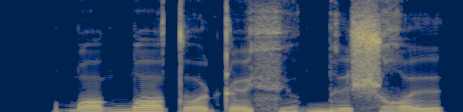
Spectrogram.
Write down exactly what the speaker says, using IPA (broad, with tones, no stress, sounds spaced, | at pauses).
ɓ ɔ˨˥ ɡ͡b ɔ˥˩ t o˨ ʈ ʏ˨ fʲ o̤˦˥ ɡ͡b ɨ˨˥ ʃ ʁʷ ɨ˨˥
